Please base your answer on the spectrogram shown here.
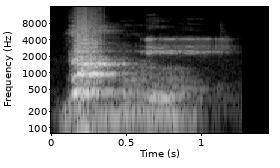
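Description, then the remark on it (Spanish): A small female dog lets out one sharp bark, trailing into a brief high-pitched whine. No other sounds follow. “bueno, porque tengo una perrita y. Las no intervenciones caninas que están sumamente perdonadas este, hoy, han, estado bastante.”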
